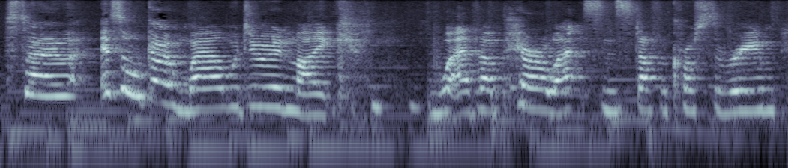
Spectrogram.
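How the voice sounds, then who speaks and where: A young woman telling a comic personal story to camera in an animated, self-deprecating way. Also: high-pitched, unhurried, soft background music. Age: young adult. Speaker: vlogger. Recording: echoey room.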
